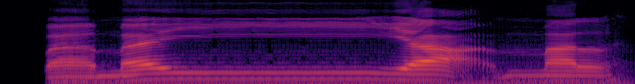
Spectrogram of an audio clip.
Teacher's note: Ini adalah hukum bacaan idgham bigunah yang harus didengungkan.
